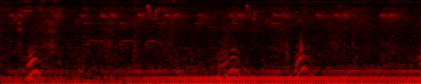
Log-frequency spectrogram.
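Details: Spotted dove trading calls with a rival wild dove that has a small voice, the two answering each other in turn. Low, arched coo notes repeat in groups over steady hum and faint higher chirps from other birds.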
